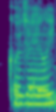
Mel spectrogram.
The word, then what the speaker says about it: Kocaeli: Kocaeli University. Ya, Doru. Benar ya. Jadi ini kalau nggak ada ekor dia bacanya J. Jadi Kocaeli bukan Kocaeli ya.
